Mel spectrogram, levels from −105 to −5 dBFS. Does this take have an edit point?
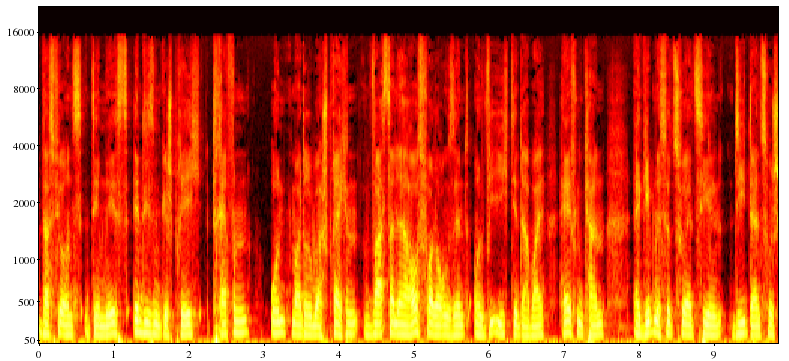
no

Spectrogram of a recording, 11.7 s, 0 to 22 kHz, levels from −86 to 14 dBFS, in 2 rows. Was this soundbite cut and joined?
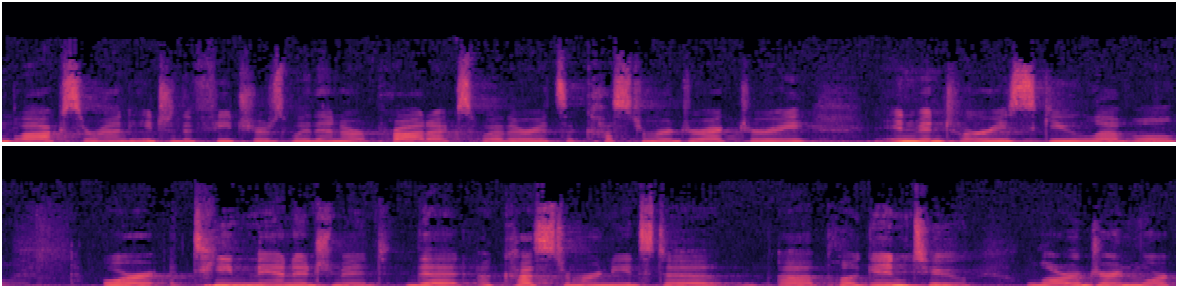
no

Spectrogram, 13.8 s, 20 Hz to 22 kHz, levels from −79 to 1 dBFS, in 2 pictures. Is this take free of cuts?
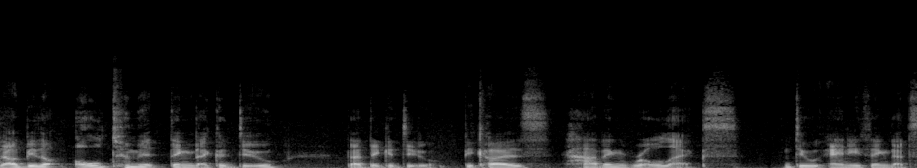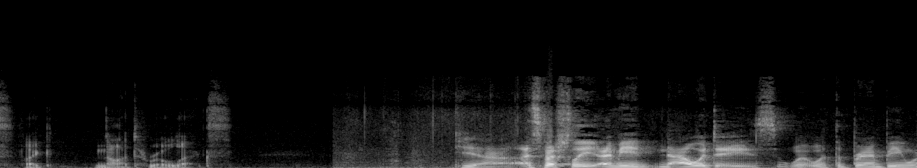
no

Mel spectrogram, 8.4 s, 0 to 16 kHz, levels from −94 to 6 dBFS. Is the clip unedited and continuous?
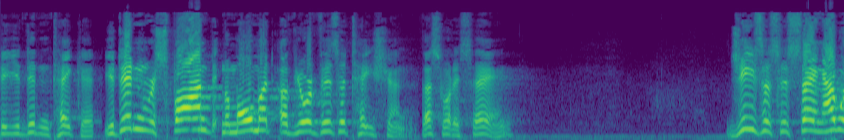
no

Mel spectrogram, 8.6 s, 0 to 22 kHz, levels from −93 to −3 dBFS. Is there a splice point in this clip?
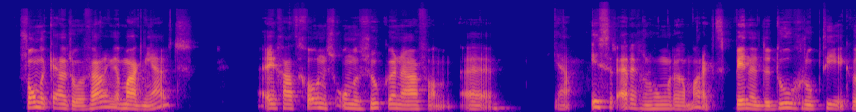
yes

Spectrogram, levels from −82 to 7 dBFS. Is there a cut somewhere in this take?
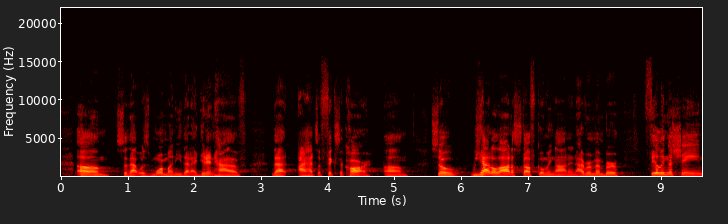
no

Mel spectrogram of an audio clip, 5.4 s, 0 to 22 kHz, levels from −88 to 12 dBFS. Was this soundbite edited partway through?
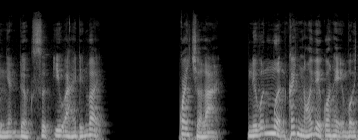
no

